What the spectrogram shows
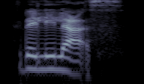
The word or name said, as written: rigix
